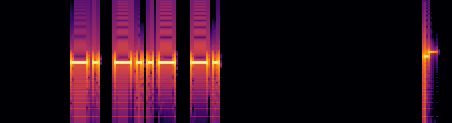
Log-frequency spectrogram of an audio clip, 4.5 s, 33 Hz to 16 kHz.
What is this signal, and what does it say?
Morse code, heard as a keyed tone, about 22 wpm, 700 Hz. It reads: NXN
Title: USA Call Sign Postfixes - 3 Letters 22wpm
